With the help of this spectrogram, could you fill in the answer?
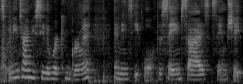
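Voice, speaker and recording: At a moderate pace, a woman talks in a plain, everyday voice at medium pitch, with ordinary pitch variation. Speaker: math teacher. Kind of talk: tutorial.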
